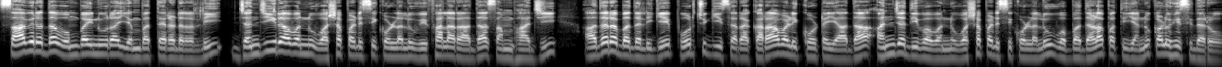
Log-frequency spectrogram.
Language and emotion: Kannada, neutral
